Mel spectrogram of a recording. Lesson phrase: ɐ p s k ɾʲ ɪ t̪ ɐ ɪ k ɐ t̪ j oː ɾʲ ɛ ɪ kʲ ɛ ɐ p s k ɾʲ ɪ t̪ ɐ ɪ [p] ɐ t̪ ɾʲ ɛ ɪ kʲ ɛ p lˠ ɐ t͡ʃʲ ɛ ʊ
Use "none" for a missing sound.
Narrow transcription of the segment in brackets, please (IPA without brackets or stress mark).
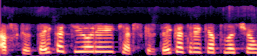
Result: k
